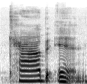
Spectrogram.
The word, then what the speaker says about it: cabin: it's going to be short ab cab in cabin does that sound better yes remember we can always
